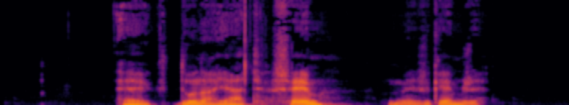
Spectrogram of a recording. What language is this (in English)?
Mari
